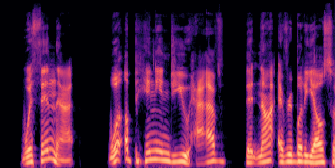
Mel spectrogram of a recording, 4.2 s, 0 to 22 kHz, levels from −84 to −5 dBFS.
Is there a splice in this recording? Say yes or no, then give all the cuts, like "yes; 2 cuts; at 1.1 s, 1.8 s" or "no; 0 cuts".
no; 0 cuts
